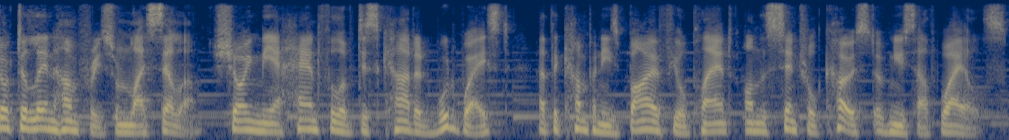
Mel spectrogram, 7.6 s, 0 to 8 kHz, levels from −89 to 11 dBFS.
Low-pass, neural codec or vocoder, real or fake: 7.2 kHz; none; real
